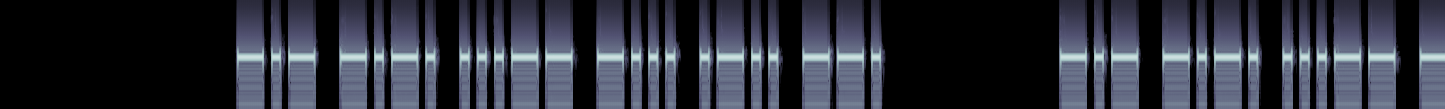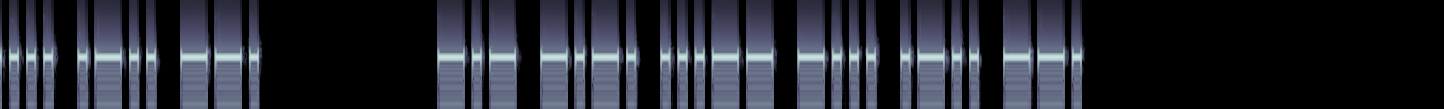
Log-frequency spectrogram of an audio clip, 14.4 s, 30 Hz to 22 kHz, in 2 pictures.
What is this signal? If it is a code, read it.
Morse code, heard as a keyed tone, about 27 wpm, 700 Hz. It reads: KC3BLG KC3BLG KC3BLG
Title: USA Call Signs - 6 Characters - Repeated 3x - 28wpm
